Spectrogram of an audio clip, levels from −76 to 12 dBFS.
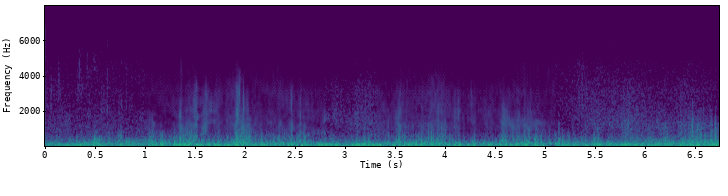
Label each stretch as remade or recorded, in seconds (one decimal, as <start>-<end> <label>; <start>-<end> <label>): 0.0-1.0 recorded; 1.0-2.8 remade; 2.8-3.3 recorded; 3.3-5.1 remade; 5.1-6.7 recorded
